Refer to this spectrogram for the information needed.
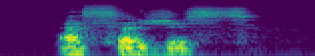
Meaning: second-person singular present/imperfect subjunctive of assagir
- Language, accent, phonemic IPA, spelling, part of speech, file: French, Canada, /a.sa.ʒis/, assagisses, verb, LL-Q150 (fra)-assagisses.wav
